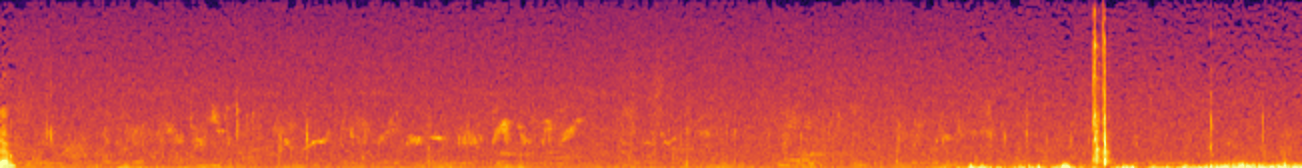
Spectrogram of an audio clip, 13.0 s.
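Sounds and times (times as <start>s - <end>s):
faint bird chirps: 0.4s - 10.0s.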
